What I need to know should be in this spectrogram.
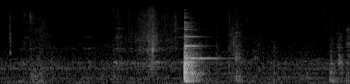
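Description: Dry shredded fish rustles as it drops into a glass bowl.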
